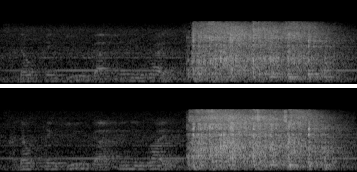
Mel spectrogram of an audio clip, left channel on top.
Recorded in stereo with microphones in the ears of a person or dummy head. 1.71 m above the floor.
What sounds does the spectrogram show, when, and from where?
0.1 s a man speaking: 10° right (ahead or behind), 0.6 m; by 1.8 s 35° left (ahead or behind), 1.5 m
1.9 s crushing: 5° right (ahead or behind), 0.9 m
